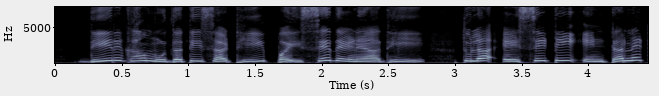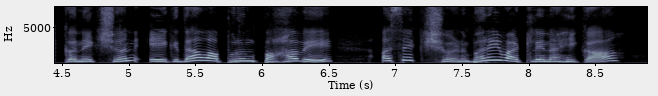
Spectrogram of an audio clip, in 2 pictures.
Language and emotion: Marathi, disgusted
